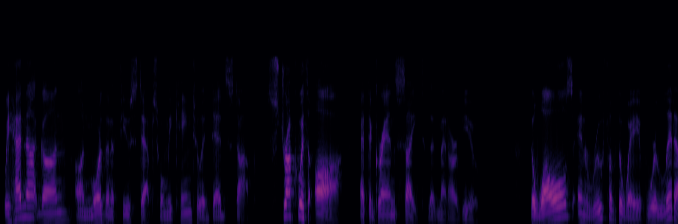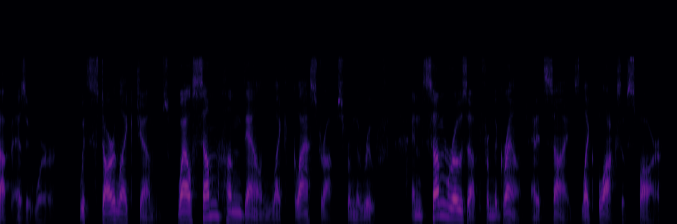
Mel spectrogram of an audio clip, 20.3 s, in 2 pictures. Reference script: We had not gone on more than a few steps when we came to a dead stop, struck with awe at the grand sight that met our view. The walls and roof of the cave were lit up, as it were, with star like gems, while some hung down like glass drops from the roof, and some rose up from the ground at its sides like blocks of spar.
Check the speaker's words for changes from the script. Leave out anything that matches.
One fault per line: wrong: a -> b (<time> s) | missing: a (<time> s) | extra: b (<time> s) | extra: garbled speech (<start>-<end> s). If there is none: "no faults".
wrong: cave -> wave (9.3 s)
